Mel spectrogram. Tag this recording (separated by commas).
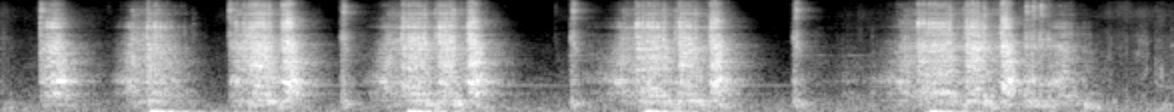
Mechanisms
